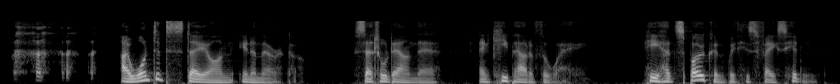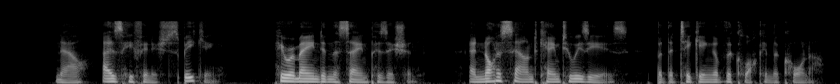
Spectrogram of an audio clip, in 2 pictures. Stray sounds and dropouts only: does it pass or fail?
fail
